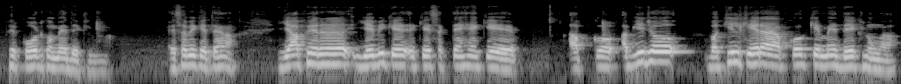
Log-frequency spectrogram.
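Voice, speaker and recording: A man's voice: a little high, a little mellow. A man giving an explanatory law lecture, didactic, posing questions and answering them himself, switching between read-out clauses and explanation. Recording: dull lo-fi sound.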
